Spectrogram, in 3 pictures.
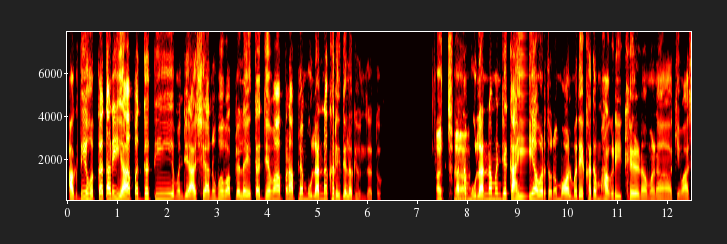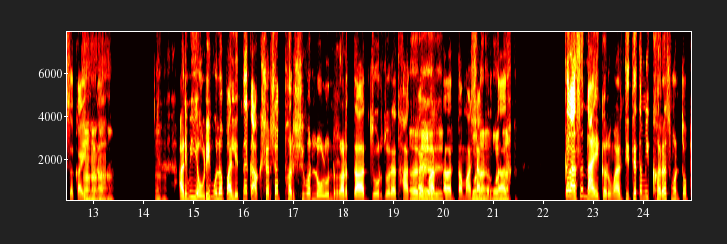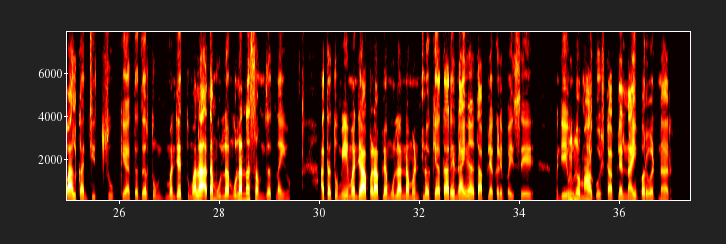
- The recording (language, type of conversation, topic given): Marathi, podcast, तुम्हाला ‘नाही’ म्हणायचं झालं, तर तुम्ही ते कसं करता?
- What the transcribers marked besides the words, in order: laughing while speaking: "हो ना"; other background noise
